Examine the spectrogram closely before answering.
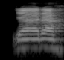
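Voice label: "jarah", Malay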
